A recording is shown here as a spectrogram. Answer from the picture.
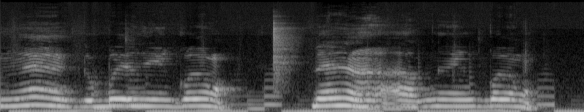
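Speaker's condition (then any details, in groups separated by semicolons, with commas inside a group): Cerebral palsy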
